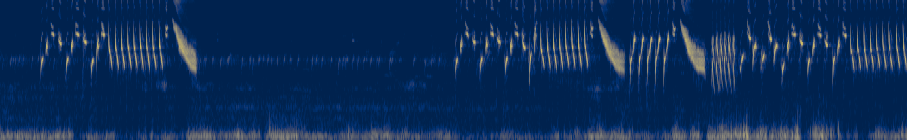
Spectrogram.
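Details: Two bursts of goldfinch song in styles called sirfati, gzirati and tsersir, each a racing series of bright trilled twitters with drawn-out buzzy slurs, separated by several seconds of low rumbling background sound.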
